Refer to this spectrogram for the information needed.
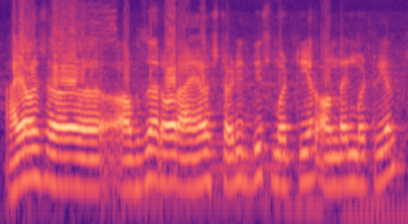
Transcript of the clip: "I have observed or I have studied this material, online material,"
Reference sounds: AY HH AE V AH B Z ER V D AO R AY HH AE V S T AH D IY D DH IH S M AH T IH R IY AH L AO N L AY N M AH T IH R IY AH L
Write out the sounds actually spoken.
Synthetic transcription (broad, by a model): AY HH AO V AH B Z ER D AO R AY HH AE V S T AH D IY D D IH S M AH T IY R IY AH L AO N L AY N M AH T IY R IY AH L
